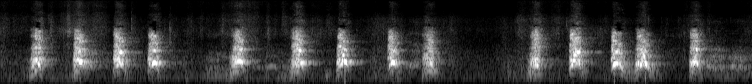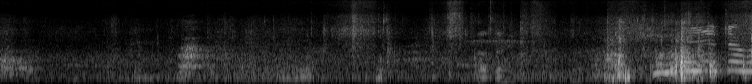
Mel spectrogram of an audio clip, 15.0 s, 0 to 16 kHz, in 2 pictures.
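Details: A 12-week-old female Springer Spaniel puppy barks rapidly inside a room, with a run of about a dozen high, clipped yaps in seven seconds, then near silence broken by faint rustling.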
